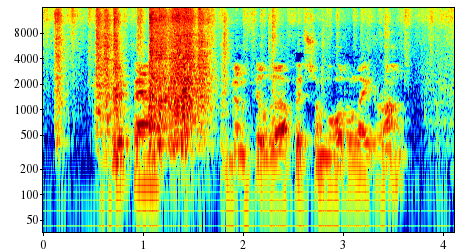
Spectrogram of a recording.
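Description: A metal pan clanks against a grill.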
